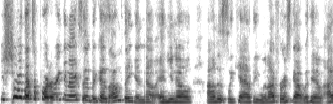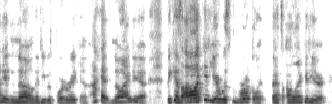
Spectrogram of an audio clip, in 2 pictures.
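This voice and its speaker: A woman's voice: medium pitch, moderate pace. A middle-aged woman hosting a casual live chat, reading viewer comments aloud and laughing often. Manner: laughs often, chatty and animated, reads out comments. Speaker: livestream chat host.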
